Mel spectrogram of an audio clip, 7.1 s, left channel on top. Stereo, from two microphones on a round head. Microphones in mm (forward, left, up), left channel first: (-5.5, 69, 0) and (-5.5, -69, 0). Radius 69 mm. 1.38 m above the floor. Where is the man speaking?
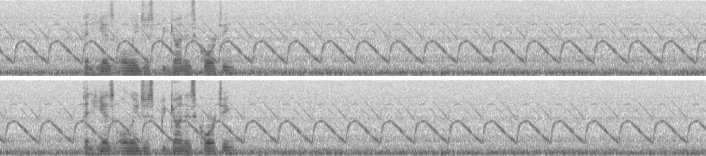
70° right (ahead or behind).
